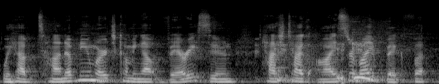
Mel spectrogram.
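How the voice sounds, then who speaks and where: A man's voice: medium pitch, moderate pace, close to an everyday voice. A young man acting as a self-important, aggrieved podcaster in a comedy radio play. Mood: smug. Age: young adult. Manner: pompous, aggrieved, self-promoting. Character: self-important, whiny male podcaster milking his victimhood.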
